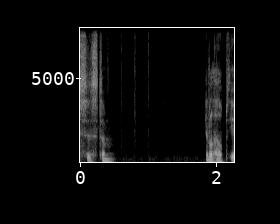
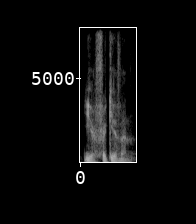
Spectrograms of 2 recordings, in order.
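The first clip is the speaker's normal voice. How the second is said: ordinary talk, nothing marked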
